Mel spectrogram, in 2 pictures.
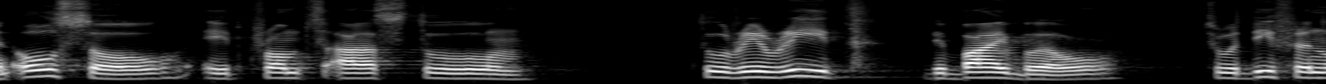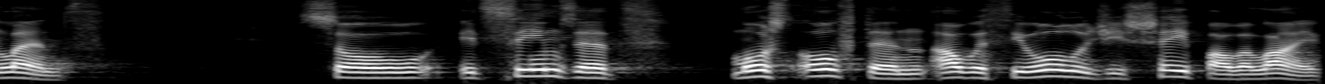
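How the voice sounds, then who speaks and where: Using a Ukrainian accent, a man talks at a very slow pace with long, frequent pauses. His pitch is fairly high with ordinary variation. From Ukraine. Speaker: pastor and seminary professor. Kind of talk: sermon. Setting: church. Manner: halting.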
